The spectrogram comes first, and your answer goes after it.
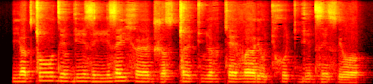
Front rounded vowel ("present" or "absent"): present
